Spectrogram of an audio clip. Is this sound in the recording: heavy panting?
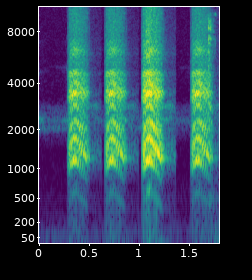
no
